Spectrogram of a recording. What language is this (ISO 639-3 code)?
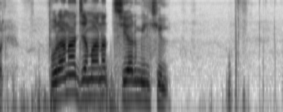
mag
